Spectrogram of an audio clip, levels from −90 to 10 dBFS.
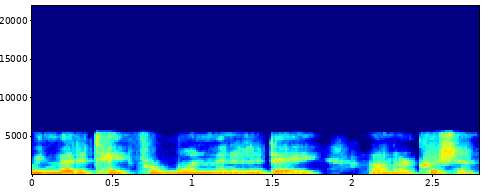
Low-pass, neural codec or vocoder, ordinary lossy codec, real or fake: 5.4 kHz; none; AAC, 32 kbps; real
